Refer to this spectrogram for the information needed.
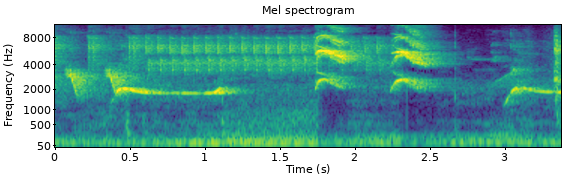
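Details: White-rumped shama, a caged, prize-winning competition bird in Indonesia, singing with cililin material: sweeping whistles that rise then settle, separated by high bright slurs, with a steady low hum behind.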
